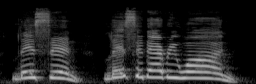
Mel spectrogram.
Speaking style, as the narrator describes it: he yelled

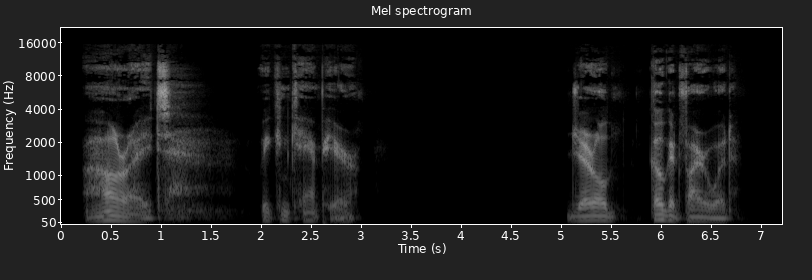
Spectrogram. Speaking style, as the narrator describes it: With a disgruntled sigh, he conceded

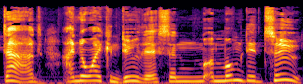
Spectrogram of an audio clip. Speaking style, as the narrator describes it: Flint cried

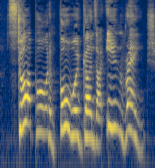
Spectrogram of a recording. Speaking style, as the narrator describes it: the captain shouted

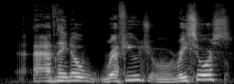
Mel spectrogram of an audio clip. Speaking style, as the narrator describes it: cried Scrooge

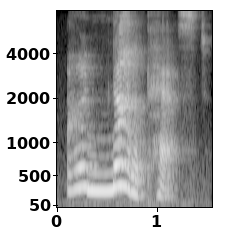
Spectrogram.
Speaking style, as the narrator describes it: said Ramona indignantly

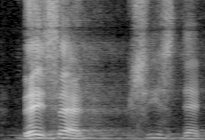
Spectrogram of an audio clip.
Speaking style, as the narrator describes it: they laugh

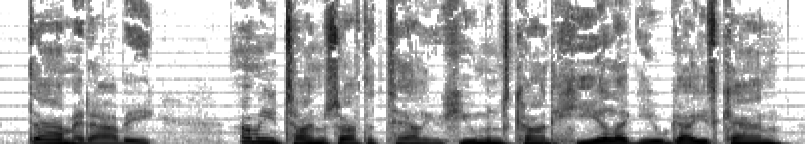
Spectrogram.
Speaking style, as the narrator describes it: Grace grumbled

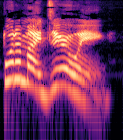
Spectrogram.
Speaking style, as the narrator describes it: he wailed

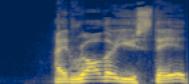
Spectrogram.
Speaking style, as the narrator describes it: she says

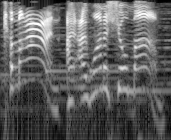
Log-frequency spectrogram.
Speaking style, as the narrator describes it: David said excitedly

